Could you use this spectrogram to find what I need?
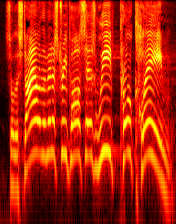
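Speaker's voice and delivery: loud, high, impassioned preaching; soaring revival preacher cry; preaching at full force. Acted. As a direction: build it up like a pulpit climax.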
